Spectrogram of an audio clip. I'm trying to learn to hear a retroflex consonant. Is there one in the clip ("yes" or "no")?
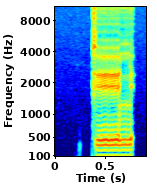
no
